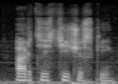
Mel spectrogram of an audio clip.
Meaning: artistic
- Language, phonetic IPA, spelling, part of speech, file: Russian, [ɐrtʲɪˈsʲtʲit͡ɕɪskʲɪj], артистический, adjective, Ru-артистический.ogg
